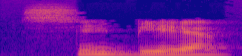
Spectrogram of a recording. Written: себе

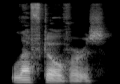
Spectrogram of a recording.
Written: leftovers

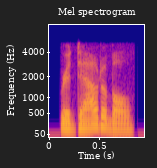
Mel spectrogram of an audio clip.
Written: redoubtable

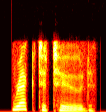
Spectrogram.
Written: rectitude

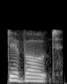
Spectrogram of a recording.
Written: devoted

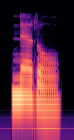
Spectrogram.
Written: nettle

